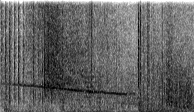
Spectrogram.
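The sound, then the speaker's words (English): During an enemy mortar and artillery barrage, a thin, steadily falling whistle cuts through a constant roar of battle noise, then a heavy artillery shell explodes with a sharp, booming crack and a deep rumbling tail. “A shell burst shatters your eardrums.”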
